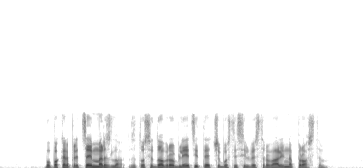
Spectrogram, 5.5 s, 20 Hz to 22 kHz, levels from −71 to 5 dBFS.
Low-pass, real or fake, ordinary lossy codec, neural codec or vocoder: 7.2 kHz; real; none; none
